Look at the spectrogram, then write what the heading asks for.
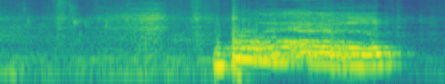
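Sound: voice imitating an elephant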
